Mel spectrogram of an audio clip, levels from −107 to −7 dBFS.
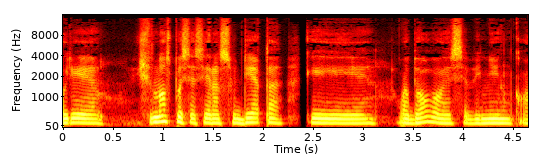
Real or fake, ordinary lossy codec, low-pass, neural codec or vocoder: fake; MP3, 64 kbps; 14.4 kHz; codec, 44.1 kHz, 2.6 kbps, SNAC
